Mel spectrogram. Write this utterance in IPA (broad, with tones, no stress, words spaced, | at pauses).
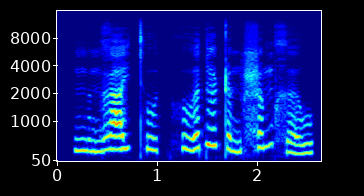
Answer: ŋə˨˩˨ŋɣa˧˥j t̪ʰu˨˩t̚ hu˨˩˦ə̯ɗɨ˧˥ʈə˨˩˨ŋʂə˧˥m xə˨˩˨w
